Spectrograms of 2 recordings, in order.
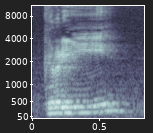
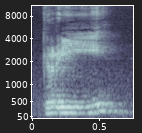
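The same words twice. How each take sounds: No difference in how they are said.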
